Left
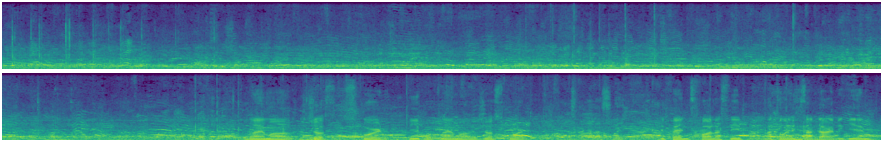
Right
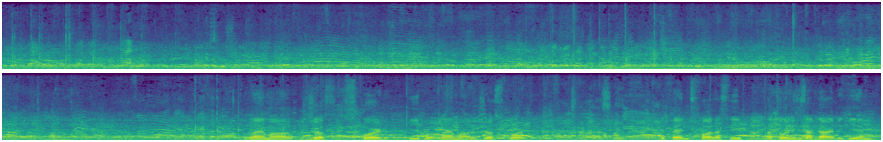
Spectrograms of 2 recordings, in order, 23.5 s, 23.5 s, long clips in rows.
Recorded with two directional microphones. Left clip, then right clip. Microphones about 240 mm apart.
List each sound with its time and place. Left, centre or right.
15.0 s a man's voice: centre
19.5 s chatter: left
19.9 s a sound: centre
20.6 s speech: centre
